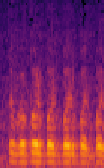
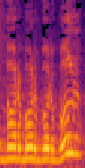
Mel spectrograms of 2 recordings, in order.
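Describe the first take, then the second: First: «μπορ, μπορ» babbled much softer and slow; quiet, slow nonsense babble; soft babbling. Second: «Μπουρ, μπουρ» babbled as nonsense syllables; stammering-lips babble; babbling bur bur. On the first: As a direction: murmur «μπορ» like first stammering tongues. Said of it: "τι λες τώρα εκεί, ας πούμε". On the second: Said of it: "και λες". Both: Shown as a demonstration.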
